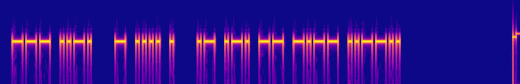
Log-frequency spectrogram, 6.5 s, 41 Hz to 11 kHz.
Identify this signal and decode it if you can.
Morse code, heard as a keyed tone, about 28 wpm, 700 Hz. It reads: OF THE ARMY?
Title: Sentences from Top 1000 Words - Review Part 6 - 28wpm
